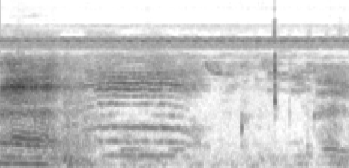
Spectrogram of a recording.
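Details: Meat goat at the Singosari livestock market, Malang, giving a loud quavering bleat that starts strong and trails off over about a second, followed by quiet market background and faint voices.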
